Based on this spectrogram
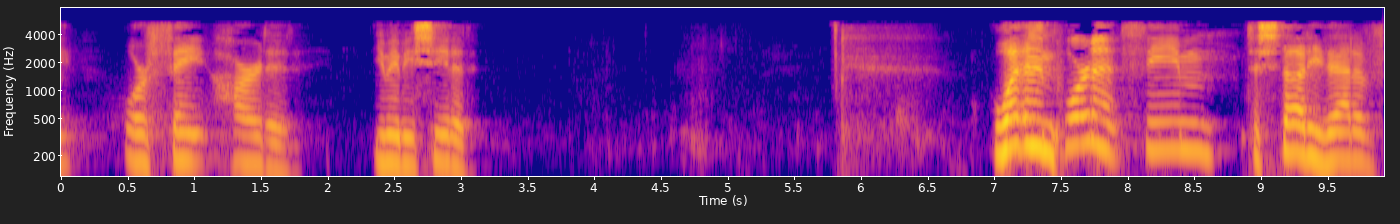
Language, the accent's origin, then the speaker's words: English; Concord, North Carolina, United States; moved away; I grew up in North Carolina, Concord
